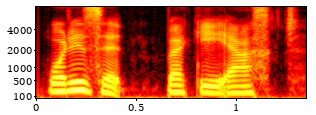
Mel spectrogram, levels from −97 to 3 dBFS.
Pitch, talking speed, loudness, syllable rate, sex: 190 Hz, 220 wpm, -17 LUFS, 5.6 syllables/s, female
